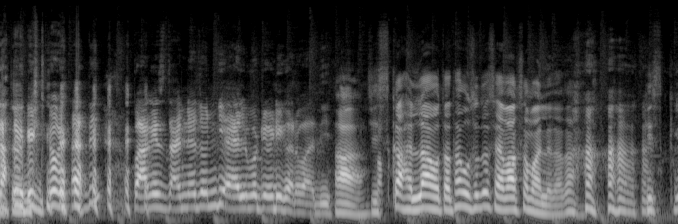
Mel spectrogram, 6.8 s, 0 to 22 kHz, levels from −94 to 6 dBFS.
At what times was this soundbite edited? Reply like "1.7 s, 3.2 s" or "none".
3.7 s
